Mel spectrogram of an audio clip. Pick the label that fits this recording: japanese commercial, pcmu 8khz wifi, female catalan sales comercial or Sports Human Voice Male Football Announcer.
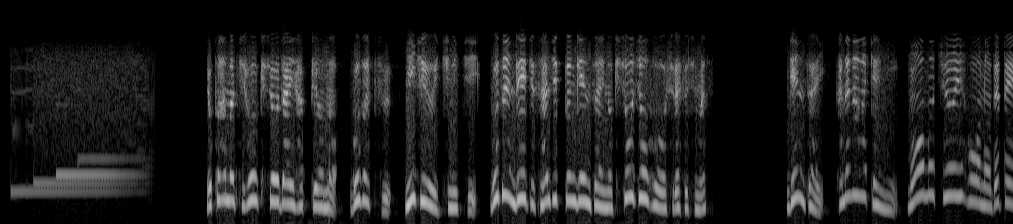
pcmu 8khz wifi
